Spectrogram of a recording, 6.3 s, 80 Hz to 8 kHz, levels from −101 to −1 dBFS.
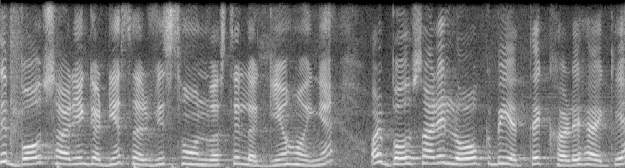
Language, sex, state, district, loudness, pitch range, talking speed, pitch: Punjabi, female, Punjab, Pathankot, -14 LUFS, 250-285 Hz, 170 wpm, 275 Hz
